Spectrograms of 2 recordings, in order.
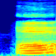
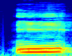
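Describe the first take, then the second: First: The letter is said with a French pronunciation. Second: The letter is said with an English pronunciation.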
